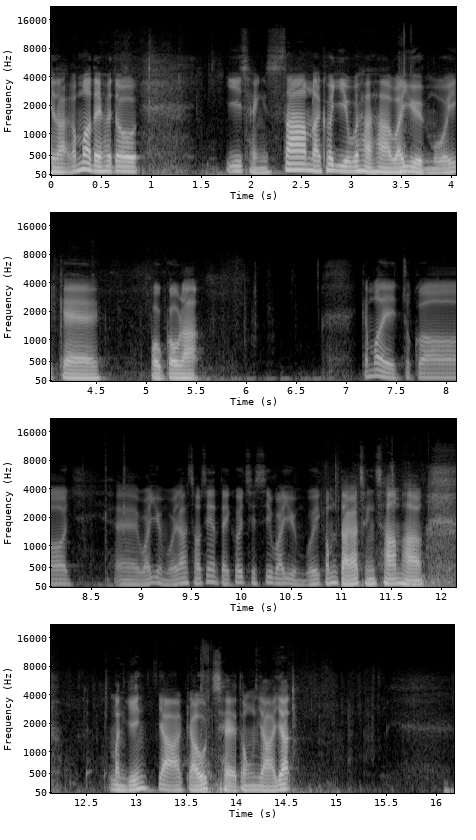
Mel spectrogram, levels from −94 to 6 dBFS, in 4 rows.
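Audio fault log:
No faults turn up anywhere in the clip. The smooth level changes behave as intended, with the level easing up or down gradually, like a fader move.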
